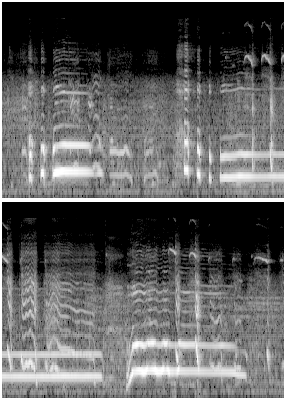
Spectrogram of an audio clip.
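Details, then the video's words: Pet dog howling along with a person, long steady howls held for several seconds with a slight waver, broken by short yelps and whines, with a person's voice in between. "Talking to my Dog"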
